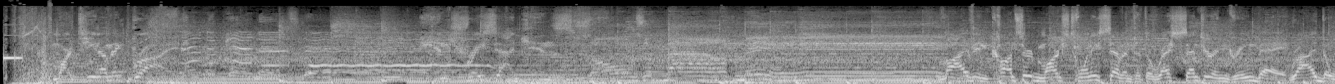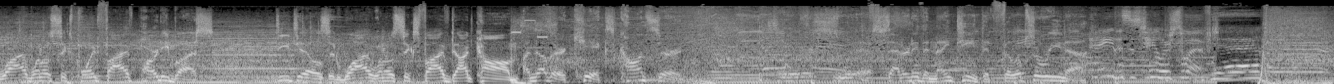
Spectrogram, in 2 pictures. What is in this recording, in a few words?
Imaging Male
